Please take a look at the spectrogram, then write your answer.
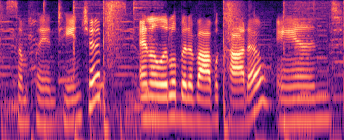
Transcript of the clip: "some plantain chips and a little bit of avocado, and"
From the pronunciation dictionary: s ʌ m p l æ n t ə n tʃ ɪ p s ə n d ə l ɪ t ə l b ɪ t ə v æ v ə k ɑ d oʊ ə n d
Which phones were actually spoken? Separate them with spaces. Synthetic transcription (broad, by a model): s ʌ m p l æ n t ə n ʃ ɪ p ə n ə l ɪ t l b ɪ t ə v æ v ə k ɑ d oʊ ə n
